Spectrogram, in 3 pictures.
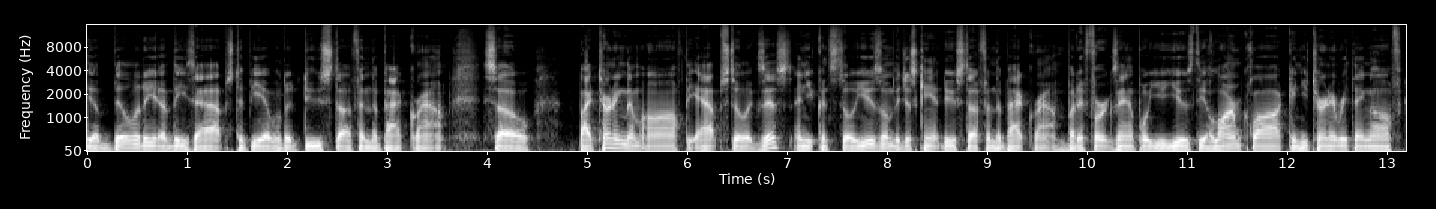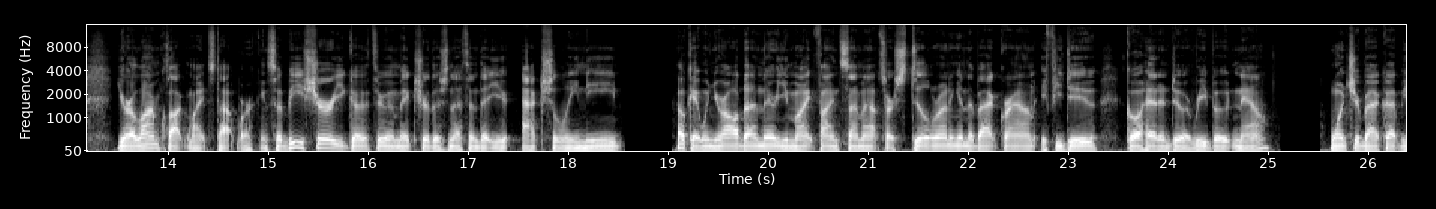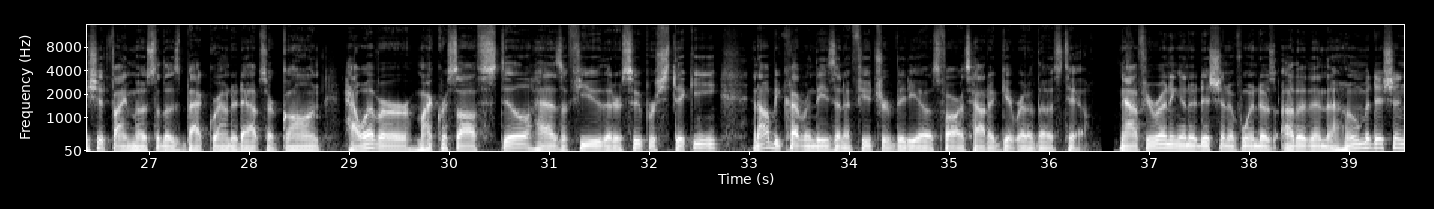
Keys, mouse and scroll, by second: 3.1-4.2 scroll down 24, 5.0-6.0 scroll up 24, 10.5-11.8 scroll down 42, 11.9-13.8 scroll up 31, 13.9 click, 16.8-17.8 scroll, 18.0 ctrl+shift+Escape, 18.4 click, 18.7-20.1 drag, 21.0 click, 23.1 click, 23.6 click.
